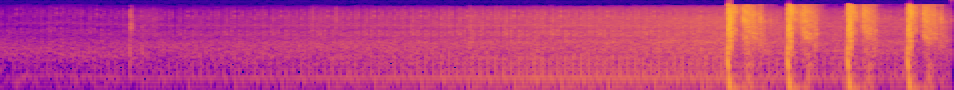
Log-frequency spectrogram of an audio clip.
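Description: A motorcycle engine rumbles past.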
